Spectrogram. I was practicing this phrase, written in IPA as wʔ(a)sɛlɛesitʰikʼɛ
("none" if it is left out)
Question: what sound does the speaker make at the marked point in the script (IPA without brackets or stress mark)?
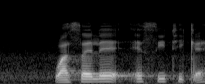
a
